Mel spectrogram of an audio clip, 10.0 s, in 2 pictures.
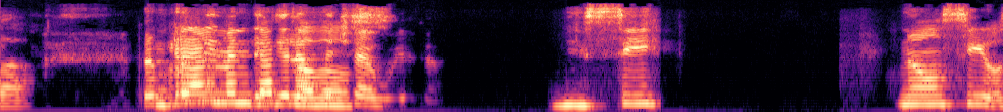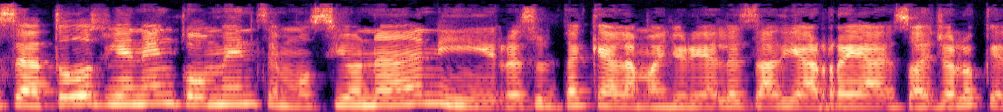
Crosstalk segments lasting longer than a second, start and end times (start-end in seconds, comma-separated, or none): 0.8-2.0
